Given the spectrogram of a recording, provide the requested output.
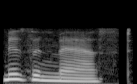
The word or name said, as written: mizzenmast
